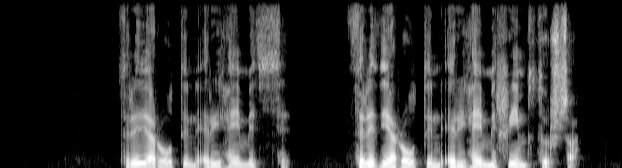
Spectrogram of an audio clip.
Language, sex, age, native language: Icelandic, male, 60-69, Icelandic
